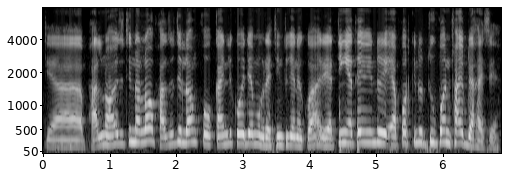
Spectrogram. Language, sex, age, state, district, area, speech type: Assamese, male, 30-45, Assam, Kamrup Metropolitan, urban, spontaneous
